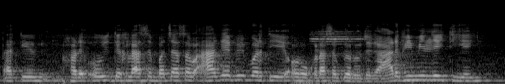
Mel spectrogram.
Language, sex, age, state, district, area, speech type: Maithili, male, 45-60, Bihar, Sitamarhi, urban, spontaneous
